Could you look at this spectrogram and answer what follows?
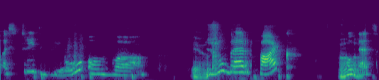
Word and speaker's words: Joubert Park: Joubert Park. Oh, that's how it's pronounced.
